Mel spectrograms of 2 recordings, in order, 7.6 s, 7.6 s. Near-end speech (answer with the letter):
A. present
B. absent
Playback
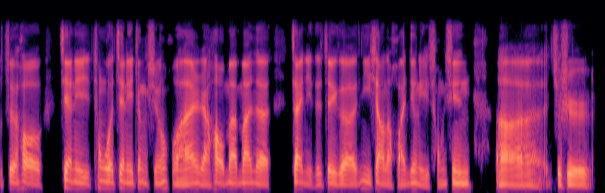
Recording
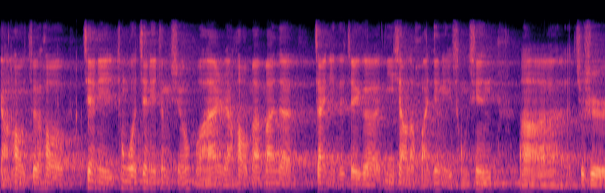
B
